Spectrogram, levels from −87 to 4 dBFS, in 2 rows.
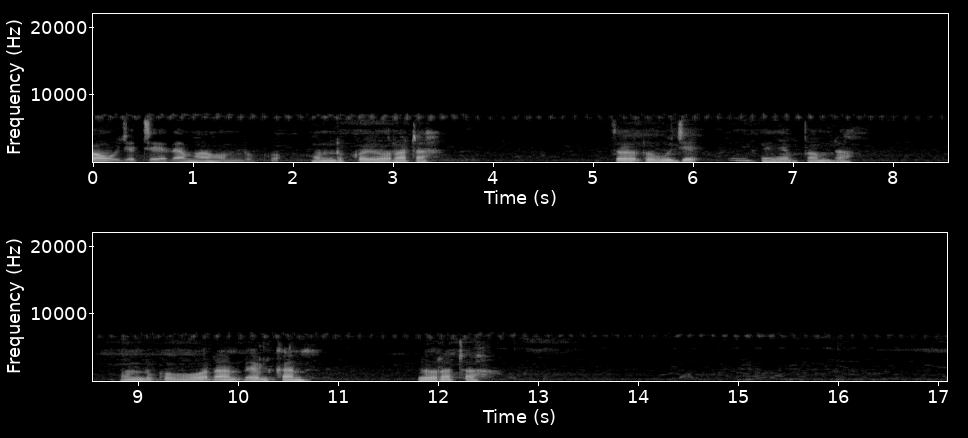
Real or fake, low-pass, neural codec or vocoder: real; 7.2 kHz; none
